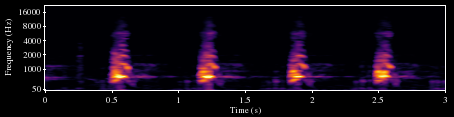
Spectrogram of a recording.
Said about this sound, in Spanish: El ladrido de Shina marca a un superviviente.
